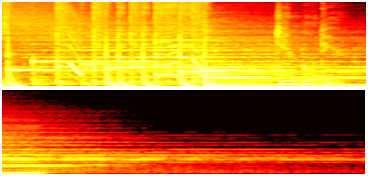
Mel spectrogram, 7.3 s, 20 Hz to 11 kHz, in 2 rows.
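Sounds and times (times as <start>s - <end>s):
corporate ident jingle: 0.1s - 5.1s.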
